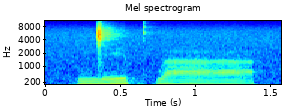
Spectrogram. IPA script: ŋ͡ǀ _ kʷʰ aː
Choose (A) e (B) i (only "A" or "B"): A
